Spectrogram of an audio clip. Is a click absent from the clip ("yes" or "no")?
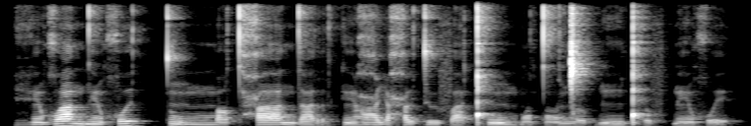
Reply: no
